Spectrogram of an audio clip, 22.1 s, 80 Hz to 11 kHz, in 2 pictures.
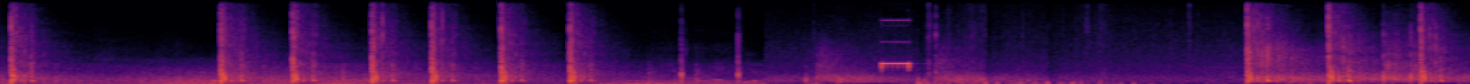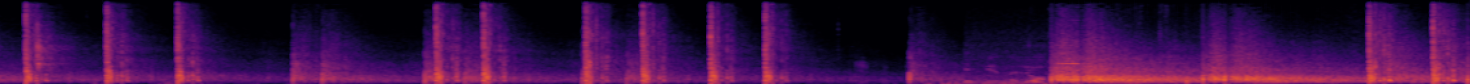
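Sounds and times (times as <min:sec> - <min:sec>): pistol shots with echo: 0:01.6 - 0:04.5, 0:09.4 - 0:12.6, 0:13.2 - 0:17.1, 0:18.9 - 0:22.0
shot timer beep: 0:06.6 - 0:07.0.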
